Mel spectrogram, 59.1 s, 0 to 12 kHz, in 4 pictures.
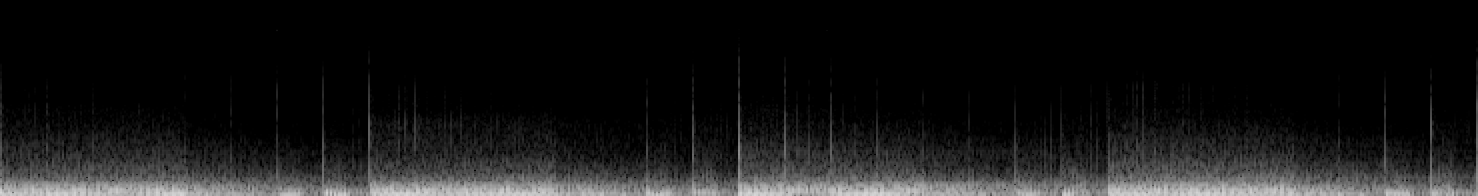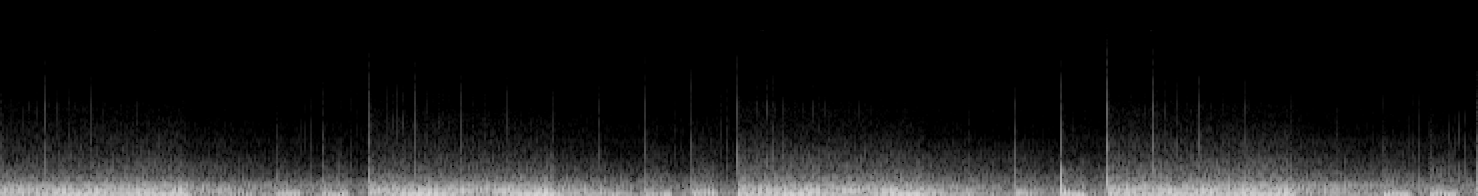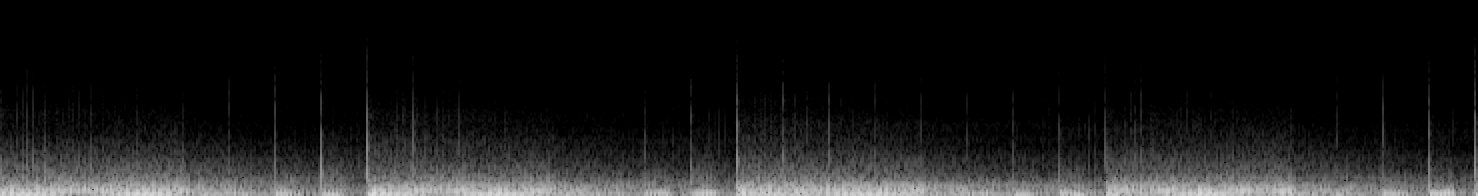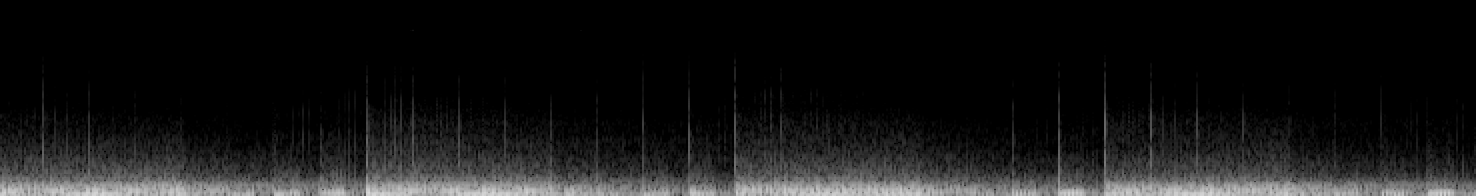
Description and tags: Here is a deep dark pulsing drone ambiance made in FL Studio 12. Perfect for a suspense-filled scene in an action or thriller movie.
